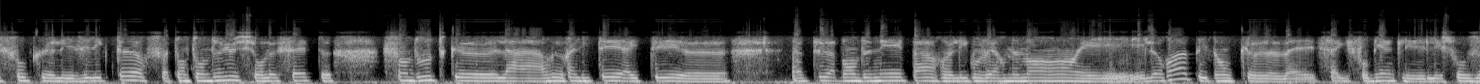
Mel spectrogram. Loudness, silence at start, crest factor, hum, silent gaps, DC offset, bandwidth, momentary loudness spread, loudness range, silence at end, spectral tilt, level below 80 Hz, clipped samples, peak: -16 LUFS; 0 s; 10 dB; none; none; under 0.1%; 9 kHz; 3 LU; 1 LU; 0 s; -7 dB/octave; -34 dBFS; under 0.1%; -6 dBFS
